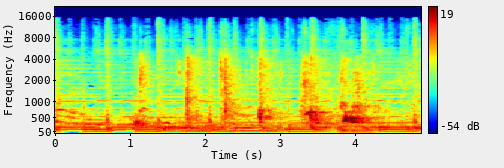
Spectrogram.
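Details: Music with rhythmic tapping and some speech, with no animal sound.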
